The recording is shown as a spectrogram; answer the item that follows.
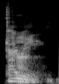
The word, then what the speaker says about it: Kyrie: And Kyle Irving, how do you pronounce that in the US? I can't do Australian. – Kyrie. – What's that, sorry? – Kyrie Irving. – Yeah, that's it.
